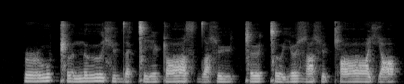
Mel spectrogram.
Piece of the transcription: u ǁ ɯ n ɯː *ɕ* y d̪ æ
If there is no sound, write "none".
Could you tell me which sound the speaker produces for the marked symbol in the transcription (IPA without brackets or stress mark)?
ɕ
